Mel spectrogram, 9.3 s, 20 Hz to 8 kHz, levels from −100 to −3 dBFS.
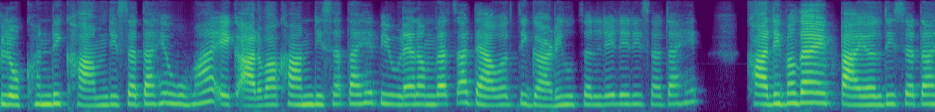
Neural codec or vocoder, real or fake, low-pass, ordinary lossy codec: codec, 16 kHz, 0.5 kbps, X-Codec, HuBERT features, trained on LibriSpeech; fake; none; none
